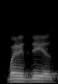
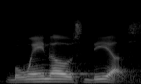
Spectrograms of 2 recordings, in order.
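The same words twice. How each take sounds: First: The greeting is said loosely, with relaxed sounds. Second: The greeting is said crisply, every sound enunciated. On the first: "like I might say" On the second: "he says, ... given to detail and enunciation and clarity"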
